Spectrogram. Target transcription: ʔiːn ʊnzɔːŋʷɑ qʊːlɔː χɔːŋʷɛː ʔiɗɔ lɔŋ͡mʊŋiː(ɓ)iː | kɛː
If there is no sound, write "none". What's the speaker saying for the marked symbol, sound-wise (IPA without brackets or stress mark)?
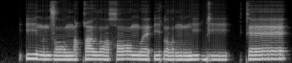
ɡ͡b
